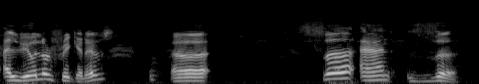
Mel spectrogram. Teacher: the tip of the tongue approximates the alveolar ridge or teeth ridge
